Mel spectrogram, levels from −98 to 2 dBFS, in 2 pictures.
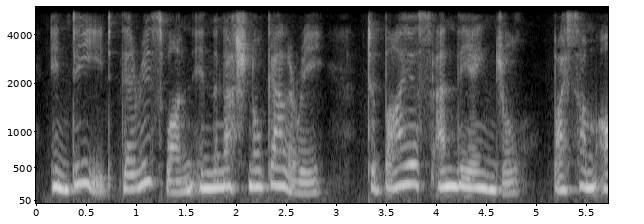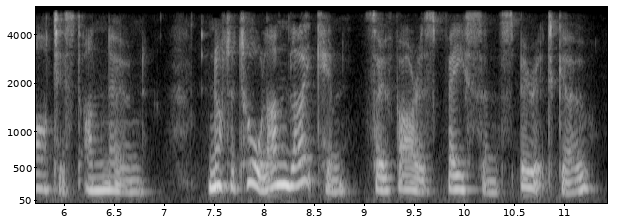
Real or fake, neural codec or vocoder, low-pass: real; none; 5.4 kHz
